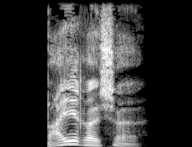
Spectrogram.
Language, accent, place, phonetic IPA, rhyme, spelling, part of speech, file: German, Germany, Berlin, [ˈbaɪ̯ʁɪʃə], -aɪ̯ʁɪʃə, bairische, adjective, De-bairische.ogg
- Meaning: inflection of bairisch: 1. strong/mixed nominative/accusative feminine singular 2. strong nominative/accusative plural 3. weak nominative all-gender singular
